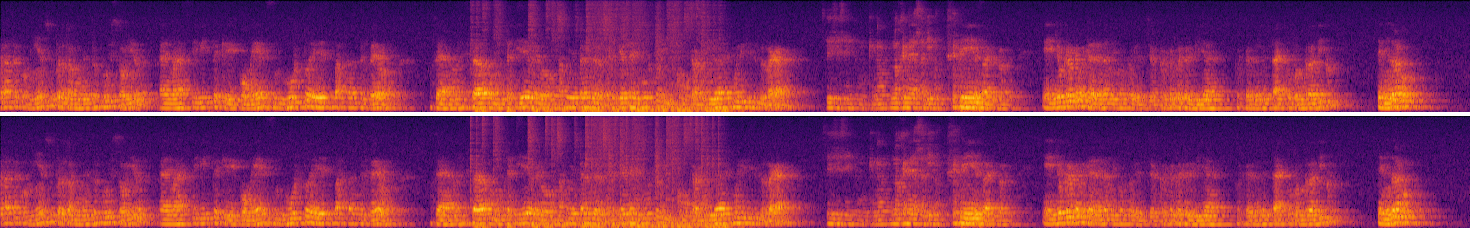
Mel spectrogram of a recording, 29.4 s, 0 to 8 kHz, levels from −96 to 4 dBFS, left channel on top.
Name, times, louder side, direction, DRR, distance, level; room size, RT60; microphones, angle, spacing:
voice 1, 0.0-2.9 3.2-7.7 8.6-15.7 19.2-20.1 20.8-24.4 24.7-26.6 27.5-28.1, left 1 dB, 35° left, -5 dB, 0.4 m, -19 dB
sound 1, 9.4-14.6, equal, 75° right, 0.5 m, -26 dB
voice 2, 16.5-19.2, equal, 75° left, -4 dB, 0.7 m, -24 dB
2.4 x 2.1 x 2.7 m, 1.1 s
head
